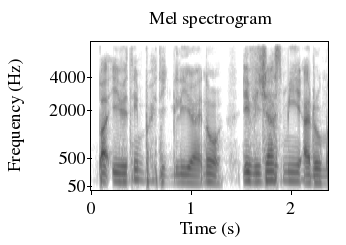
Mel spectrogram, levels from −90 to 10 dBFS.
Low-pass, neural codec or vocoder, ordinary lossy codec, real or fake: 7.2 kHz; none; none; real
